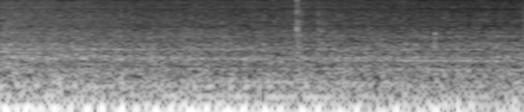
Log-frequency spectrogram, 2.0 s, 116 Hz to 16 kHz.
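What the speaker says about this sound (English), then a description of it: "press the remote engine start twice to start the engine" Ford Mustang GT Premium 50th Anniversary (2015/2016) V8 idling after a remote start, a steady, fairly quiet low engine rumble running evenly with no voices.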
